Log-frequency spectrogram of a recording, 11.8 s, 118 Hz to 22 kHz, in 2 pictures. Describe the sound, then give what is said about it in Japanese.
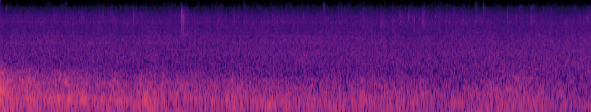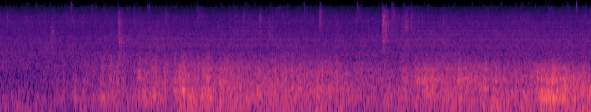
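Deep spring thunder rolls and rumbles through steady rain in Sendai on 8 April after 7 p.m., recorded outdoors with a microphone, swelling louder in the second half with low booming surges. No voices, just the storm outdoors. “雷こそ二度と同じ音にはならないものの一つ。すかさずマイクを持って外に飛び出しました。”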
